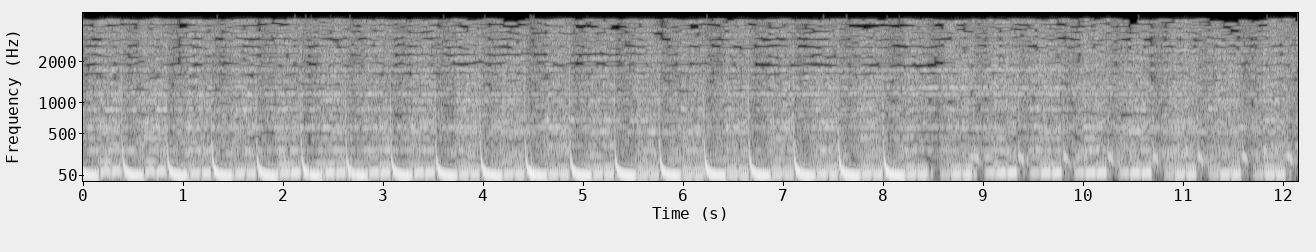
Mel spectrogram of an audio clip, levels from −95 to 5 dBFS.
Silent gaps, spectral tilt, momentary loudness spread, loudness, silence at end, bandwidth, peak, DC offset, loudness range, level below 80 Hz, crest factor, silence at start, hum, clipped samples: none; -10 dB/octave; 3 LU; -11 LUFS; 0 s; 3.8 kHz; 0 dBFS; under 0.1%; 2 LU; -10 dBFS; 8 dB; 0 s; none; under 0.1%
